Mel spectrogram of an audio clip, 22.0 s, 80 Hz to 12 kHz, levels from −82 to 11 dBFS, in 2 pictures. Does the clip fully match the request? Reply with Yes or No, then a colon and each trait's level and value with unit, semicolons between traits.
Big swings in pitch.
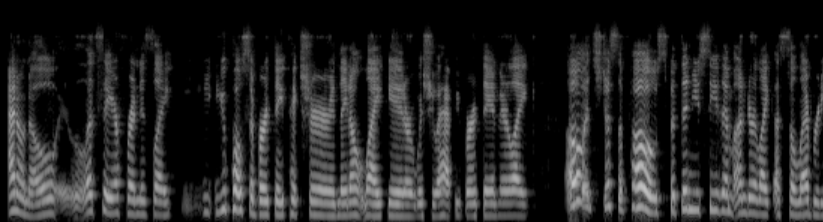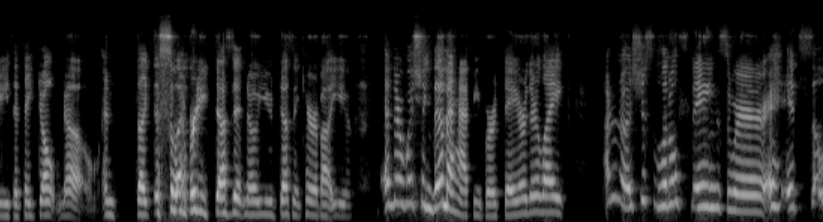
Yes: wide, 6.0 semitones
